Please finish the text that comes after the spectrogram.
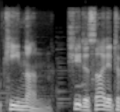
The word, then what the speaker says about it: Canaan: not in the know it's pronounced Keenan or Keenan she decided to pronounce it Canon Canon not only is she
